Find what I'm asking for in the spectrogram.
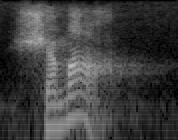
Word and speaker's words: Shema: And that's, they call it the Shema because the first word is hear, and in Hebrew the word is Shema. Shema Yisrael, Adonai Elohim, Adonai Echad. That's how they say it in Hebrew.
